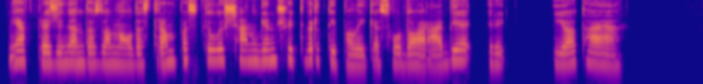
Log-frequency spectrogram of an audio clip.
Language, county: Lithuanian, Klaipėda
